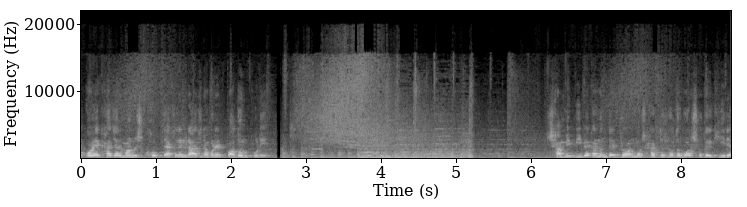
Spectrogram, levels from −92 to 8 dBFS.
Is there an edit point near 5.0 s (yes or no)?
yes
